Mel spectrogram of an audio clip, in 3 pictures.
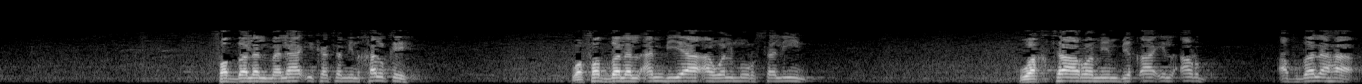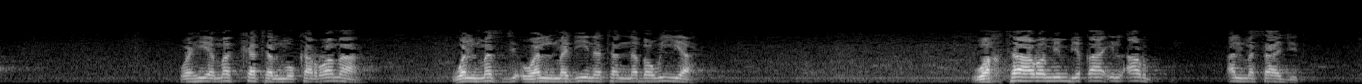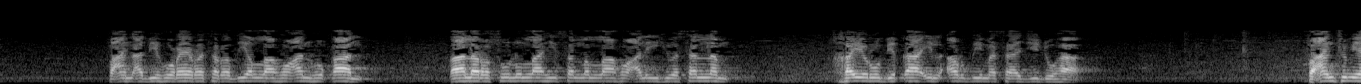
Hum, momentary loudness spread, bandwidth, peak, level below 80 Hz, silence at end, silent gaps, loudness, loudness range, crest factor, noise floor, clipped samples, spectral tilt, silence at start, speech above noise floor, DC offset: none; 13 LU; 5.2 kHz; 0 dBFS; -70 dBFS; 0 s; none; -19 LUFS; 7 LU; 22 dB; -55 dBFS; under 0.1%; -10.5 dB/octave; 1.85 s; 36 dB; under 0.1%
